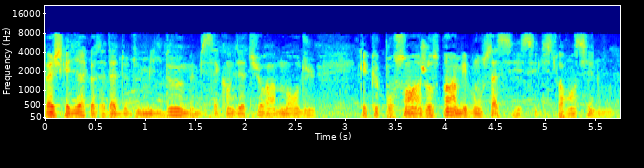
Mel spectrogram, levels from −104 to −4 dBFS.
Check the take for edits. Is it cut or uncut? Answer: uncut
